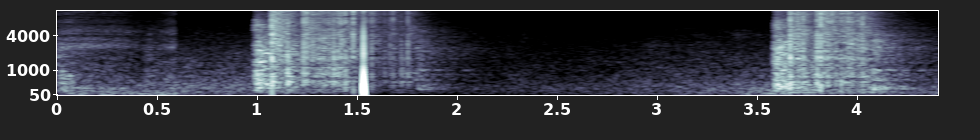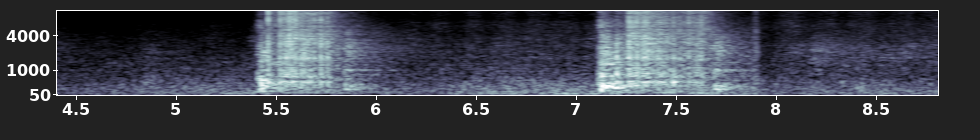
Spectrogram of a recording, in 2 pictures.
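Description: An arc welder crackles and hisses in short bursts.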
